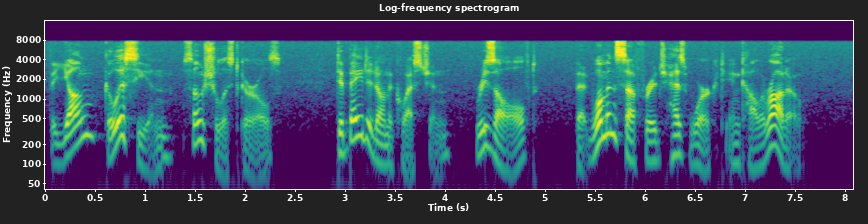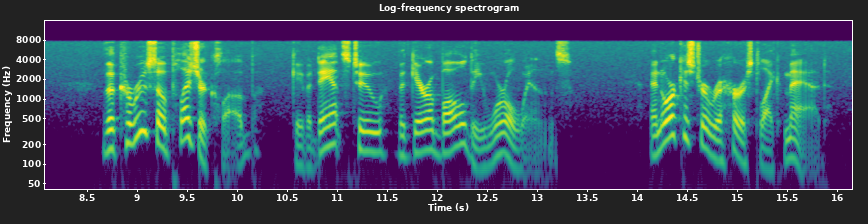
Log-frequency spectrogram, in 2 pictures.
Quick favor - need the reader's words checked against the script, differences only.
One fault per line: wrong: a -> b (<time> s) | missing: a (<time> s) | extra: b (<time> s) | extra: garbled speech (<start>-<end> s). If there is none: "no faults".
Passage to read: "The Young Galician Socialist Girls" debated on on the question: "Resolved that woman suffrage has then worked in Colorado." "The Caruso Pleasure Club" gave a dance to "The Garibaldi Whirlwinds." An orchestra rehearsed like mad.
missing: on (3.5 s)
missing: then (6.5 s)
